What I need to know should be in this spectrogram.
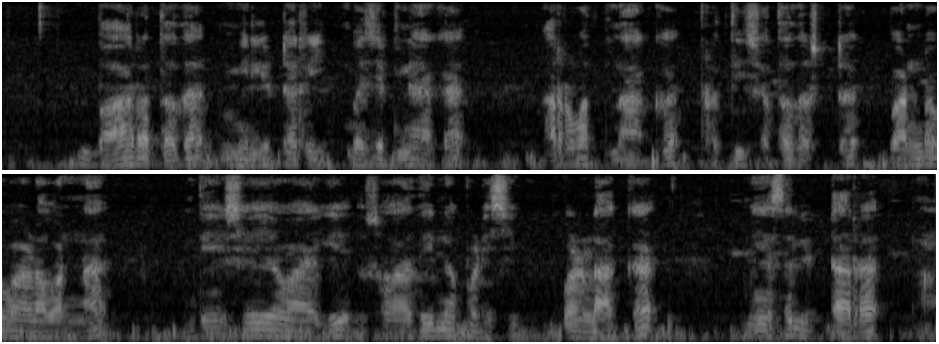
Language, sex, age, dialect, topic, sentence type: Kannada, male, 56-60, Dharwad Kannada, banking, statement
